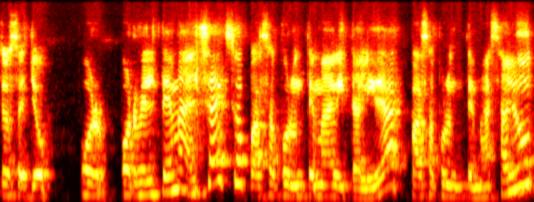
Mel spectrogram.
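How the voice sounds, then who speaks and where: Lively intonation from a woman at medium pitch and a moderate pace. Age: 40s. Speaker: sex and relationship coach. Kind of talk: casual interview chat. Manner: animated.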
